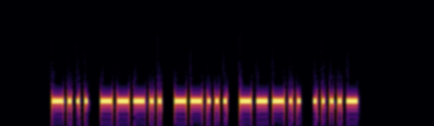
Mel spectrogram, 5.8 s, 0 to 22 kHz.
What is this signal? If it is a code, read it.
Morse code, heard as a keyed tone, about 22 wpm, 700 Hz. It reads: B8784
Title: Code Groups - 5 Letter:Numbers - 22wpm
